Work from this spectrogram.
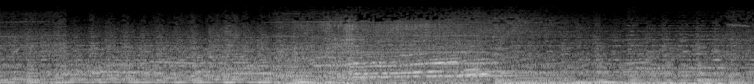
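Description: Formula 1 race cars roar through a late-race battle, Kevin Magnussen and Valtteri Bottas closing in on a rival, a steady loud engine drone with rising and falling whines as cars pass near.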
